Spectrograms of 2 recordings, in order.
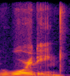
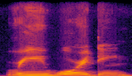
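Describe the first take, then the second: First: The first syllable is left out. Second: Every syllable of the word is said. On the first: The speaker calls it wrong. "I think you pronounced it like warding" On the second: The speaker calls it right. "just make sure you pronounce the word completely"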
